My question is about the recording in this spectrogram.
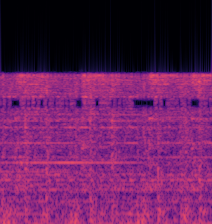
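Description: Live funk band playing loud: drum kit, electric bass and electric guitar together in a steady groove.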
